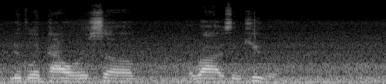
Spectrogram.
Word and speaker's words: Cuba: power sub arrives in Cuba Kuba so pronounce as Kuba um is right here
